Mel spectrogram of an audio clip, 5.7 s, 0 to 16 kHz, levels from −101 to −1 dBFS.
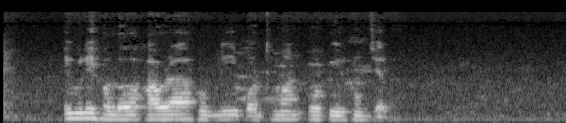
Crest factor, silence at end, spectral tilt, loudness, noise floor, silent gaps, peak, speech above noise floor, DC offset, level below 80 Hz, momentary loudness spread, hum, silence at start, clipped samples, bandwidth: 18 dB; 1.8 s; -9.5 dB/octave; -23 LUFS; -56 dBFS; none; -8 dBFS; 34 dB; under 0.1%; -60 dBFS; 12 LU; none; 0.05 s; under 0.1%; 11 kHz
